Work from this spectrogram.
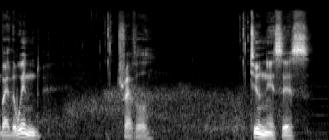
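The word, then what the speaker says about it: Gnisis: Travel to Gnesis. Now that we know that the G is silent.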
